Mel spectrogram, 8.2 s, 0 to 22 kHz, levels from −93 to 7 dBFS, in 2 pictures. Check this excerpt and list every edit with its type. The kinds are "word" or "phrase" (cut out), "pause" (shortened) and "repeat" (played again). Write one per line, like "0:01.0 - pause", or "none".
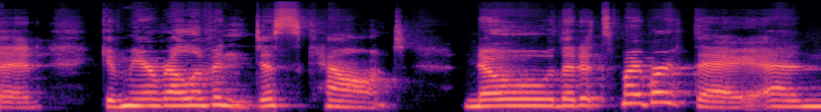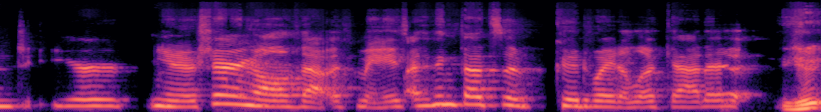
0:04.8 - pause
0:06.1 - word
0:06.8 - pause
